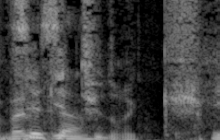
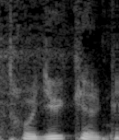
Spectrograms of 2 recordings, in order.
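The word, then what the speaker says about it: Valge Tüdruk: Valgé Tudruk. – Et pas Truduc comme j'ai dit tout à l'heure, ça marche pas du tout.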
